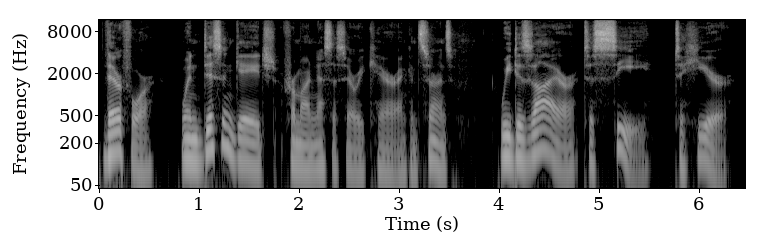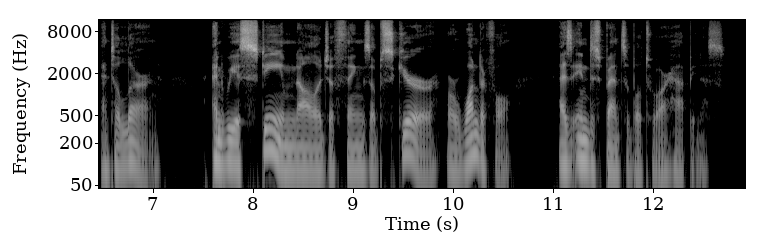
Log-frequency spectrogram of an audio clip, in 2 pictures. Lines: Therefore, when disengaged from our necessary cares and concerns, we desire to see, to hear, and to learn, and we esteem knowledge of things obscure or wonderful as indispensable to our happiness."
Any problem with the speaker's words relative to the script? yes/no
yes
